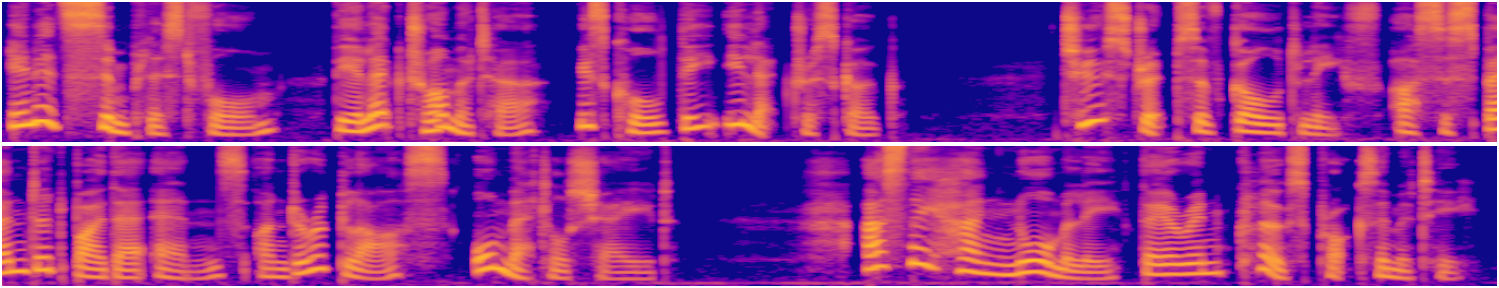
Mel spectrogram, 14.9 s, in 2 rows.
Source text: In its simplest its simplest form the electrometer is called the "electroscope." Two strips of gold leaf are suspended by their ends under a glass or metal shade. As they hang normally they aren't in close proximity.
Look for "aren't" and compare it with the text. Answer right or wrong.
wrong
